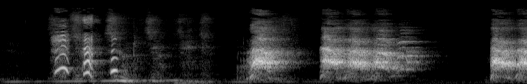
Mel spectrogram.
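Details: Pet Chihuahua confronting a Hubson X4 quadcopter. A person speaks briefly first. Then come a short bark, a longer harsh drawn-out bark, and another bark cut off at the end.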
